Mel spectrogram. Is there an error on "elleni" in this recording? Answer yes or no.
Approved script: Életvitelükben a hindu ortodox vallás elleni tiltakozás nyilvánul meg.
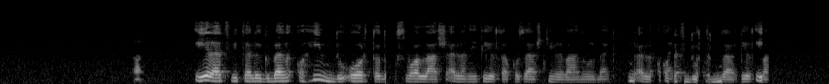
no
